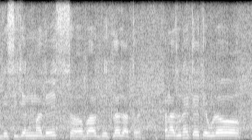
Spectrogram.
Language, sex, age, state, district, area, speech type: Marathi, male, 60+, Maharashtra, Yavatmal, urban, spontaneous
